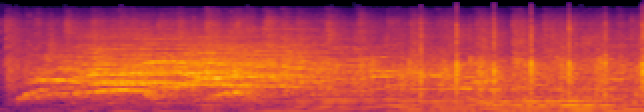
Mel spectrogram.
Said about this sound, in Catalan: Doncs aquests crits que sentíem no eren de la Falla la Font, sinó de la Falla Plaça i Natzaret, perquè quan aconseguiran el primer premi d'ofrena.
